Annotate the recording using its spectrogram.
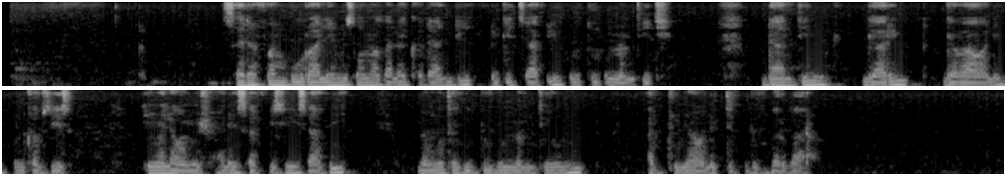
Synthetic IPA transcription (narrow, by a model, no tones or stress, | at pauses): sɐd̪ɐfːɐmbuːɾʔaːle̞ːmɪsoːmaːkɐnɐkːɐd̪aːnd̪iːɾɡɪt͡ʃːaːfɪɡʊɾt̪uːᶑʊnːɐmt̪iːt̪ɪ̥ | d̪aːnd̪iːŋɡaːɾiːŋ | ɡɐmaːwɐliːnhɪlkʼɐbsiːsɐ̥ | ʔɪmɐlɐʔɔmɪʃaːle̞ːsɐfɪs̬iːɪsaːfɪ | nɐmo̞ːt̪ɐɡɪd̪ːuːᶑʊnːɐmt̪iʊiːn | ɐd̪ːʊɲːaːwɐlɪt̪ːɪfɪd̪uːfɡɐɾɡaːɾɐ̥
